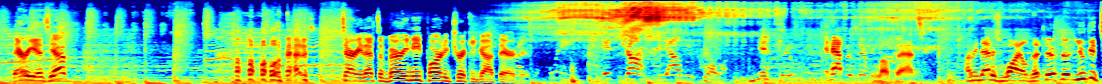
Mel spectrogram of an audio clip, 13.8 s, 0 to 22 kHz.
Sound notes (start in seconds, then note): 6.0 reel spins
